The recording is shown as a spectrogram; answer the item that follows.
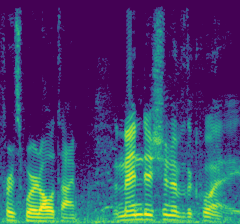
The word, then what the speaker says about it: The Mendition of the Quay: I mispronounce the first word all the time. The Mendition of the Quay. Mendition of the Quay.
